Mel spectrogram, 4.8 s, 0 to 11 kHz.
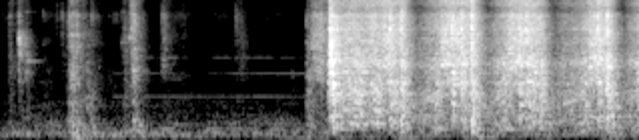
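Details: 1997 GMC Yukon 5.7 L V8: a few clicks, then the starter churns with a steady uneven beat about twice a second, never catching; crank no start, ignition timing found way over-advanced at the distributor.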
